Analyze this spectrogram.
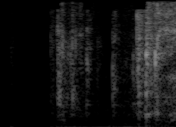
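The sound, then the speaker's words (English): A sheet of paper is grabbed and handled, a short burst of dry rustling and shuffling that starts after a brief silence and grows louder toward the end, with no voices. “So I'm going to grab me a piece of paper here.”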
